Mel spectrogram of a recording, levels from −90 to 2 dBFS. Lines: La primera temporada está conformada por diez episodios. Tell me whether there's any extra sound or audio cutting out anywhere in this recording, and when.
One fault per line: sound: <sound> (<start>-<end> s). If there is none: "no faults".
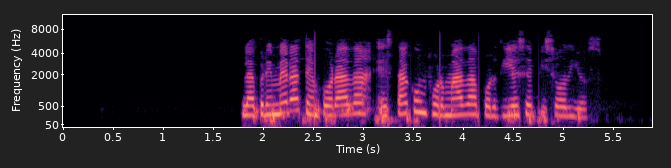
no faults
